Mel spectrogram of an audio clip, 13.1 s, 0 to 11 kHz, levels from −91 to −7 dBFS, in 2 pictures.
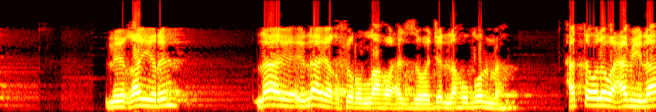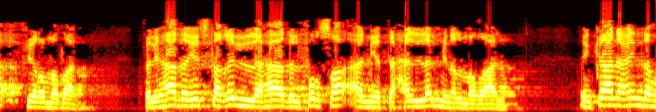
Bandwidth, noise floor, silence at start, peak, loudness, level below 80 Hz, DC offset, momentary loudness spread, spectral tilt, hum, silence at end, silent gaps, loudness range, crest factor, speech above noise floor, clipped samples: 11 kHz; -57 dBFS; 0 s; 0 dBFS; -12 LUFS; -52 dBFS; under 0.1%; 9 LU; -5.5 dB/octave; none; 0 s; none; 2 LU; 12 dB; 45 dB; 0.2%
